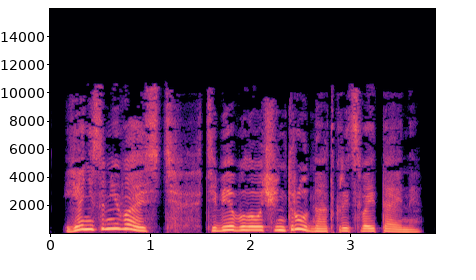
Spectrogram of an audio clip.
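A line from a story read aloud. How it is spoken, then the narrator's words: Resolute sigh, then speaking. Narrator (Russian): Она решительно вздохнула и сказала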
